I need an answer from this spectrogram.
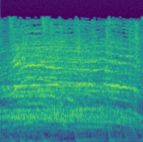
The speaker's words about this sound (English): Oh, can we just to prove that it's live, can we get a big cheer from the crowd? Go!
